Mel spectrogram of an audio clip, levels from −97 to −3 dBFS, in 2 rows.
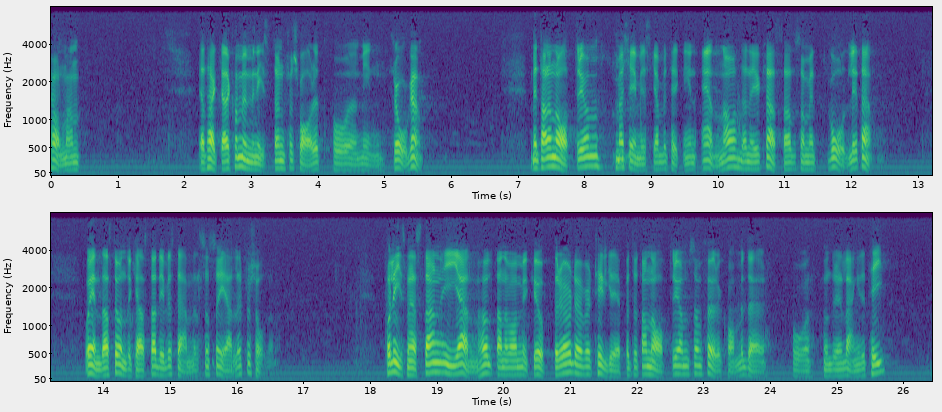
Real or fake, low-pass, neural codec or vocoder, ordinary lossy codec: real; 7.2 kHz; none; none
